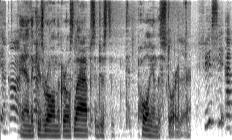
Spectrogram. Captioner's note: foreign Language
